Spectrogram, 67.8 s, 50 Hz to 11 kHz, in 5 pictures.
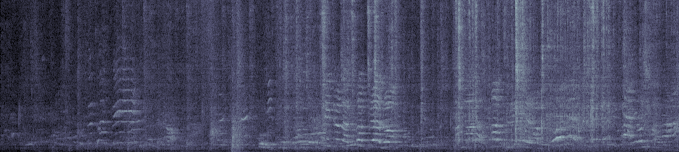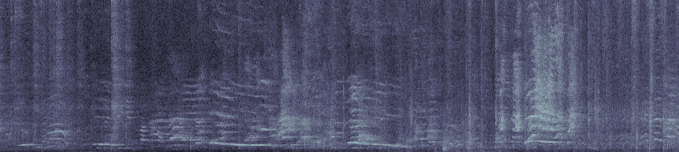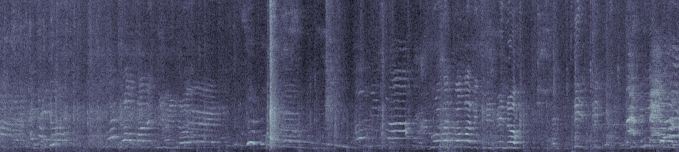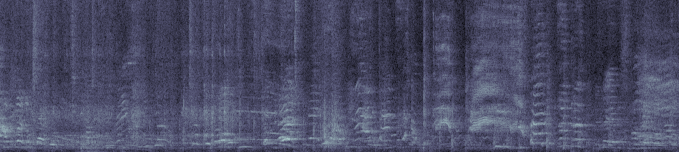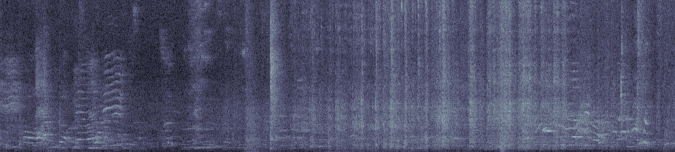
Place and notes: Defalque school, young children are playing on the playground, waiting for their parents to come.
Court-St.-Étienne, Belgium, 18 September, ~16:00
